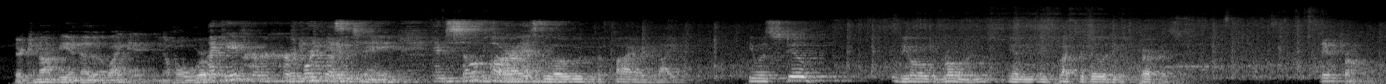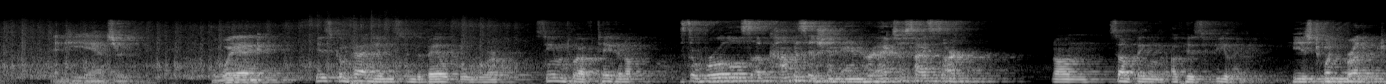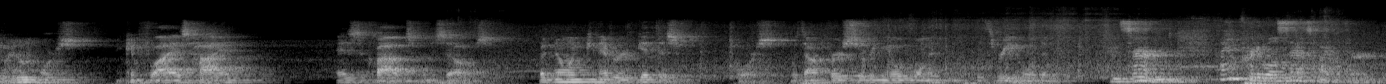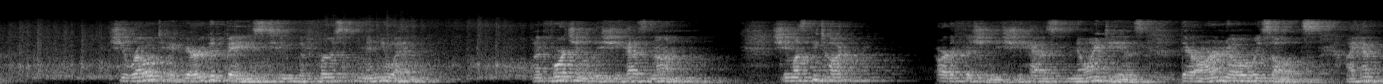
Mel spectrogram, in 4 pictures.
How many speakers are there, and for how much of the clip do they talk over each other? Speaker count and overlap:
three, about 4%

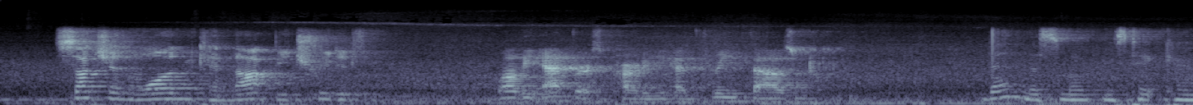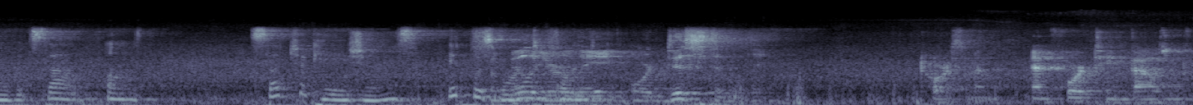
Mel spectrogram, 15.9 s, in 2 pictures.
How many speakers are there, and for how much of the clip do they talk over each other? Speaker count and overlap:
three, about 6%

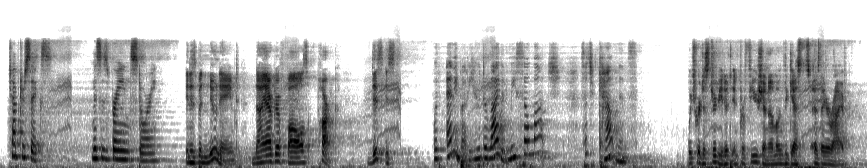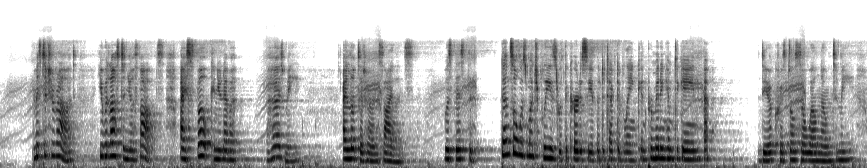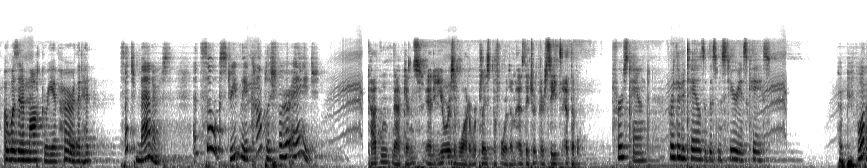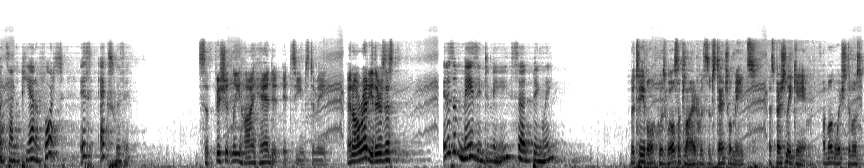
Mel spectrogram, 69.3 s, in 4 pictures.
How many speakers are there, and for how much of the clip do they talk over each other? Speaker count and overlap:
five, no overlap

